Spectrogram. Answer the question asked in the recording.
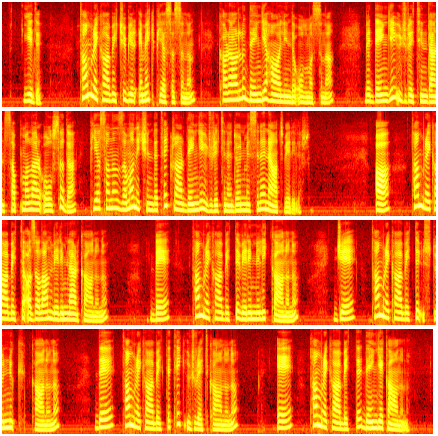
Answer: Doğru cevap D. Tam rekabette tek ücret kanunu.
